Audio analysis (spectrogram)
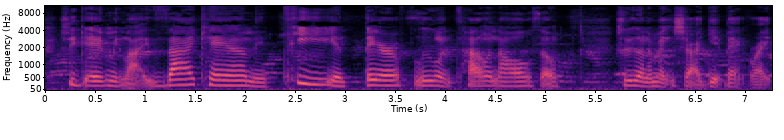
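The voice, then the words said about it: Unwell, off-sounding voice. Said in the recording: “Excuse my voice. ... I'm going through a little something here”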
